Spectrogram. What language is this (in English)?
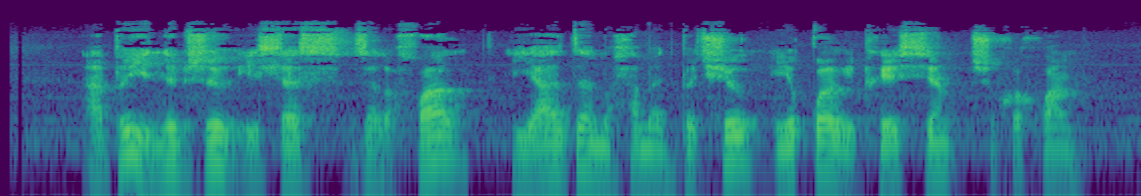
Kabardian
